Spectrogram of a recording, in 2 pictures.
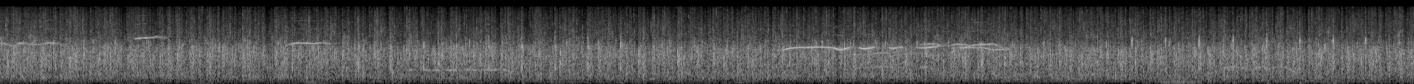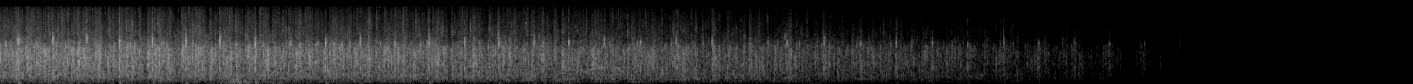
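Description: Audience applauding, with a few short high gliding calls over the clapping. The applause fades out over the last few seconds.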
